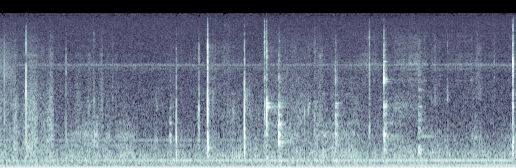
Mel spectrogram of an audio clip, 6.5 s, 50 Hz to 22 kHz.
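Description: Faint, irregular small clicks and light scratches as a joint gasket and Teflon ring are pressed into place by hand around the wrist joint housing of a UR5 robot arm. A steady low hum runs underneath.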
